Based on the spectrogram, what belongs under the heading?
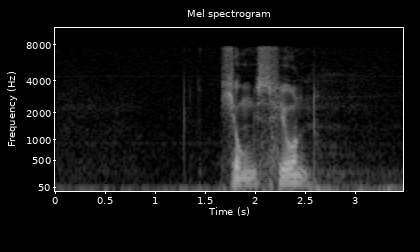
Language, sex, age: Norwegian, male, 30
